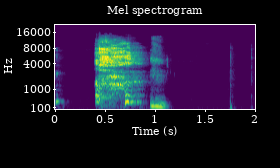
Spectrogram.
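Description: A man coughing twice in quick succession, the first cough longer and the second shorter, as he runs out of breath from a fit of laughter.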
